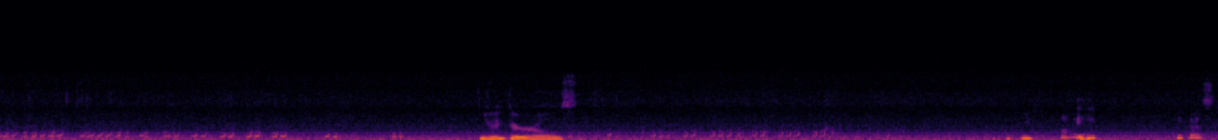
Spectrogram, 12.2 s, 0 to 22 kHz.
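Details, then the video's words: Reunited female guinea pigs, apart six months, bonding intensely; a fast stuttering pulsed chatter comes in runs, broken by a woman's soothing voice in the middle and near the end. "Guinea Pigs Reunited After 6 Months Apart: Intense Bonding"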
